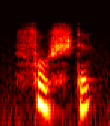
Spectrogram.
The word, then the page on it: fàschte: Bas-Rhin; Reichshoffen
